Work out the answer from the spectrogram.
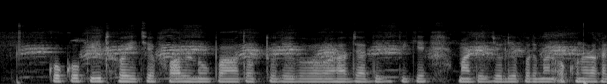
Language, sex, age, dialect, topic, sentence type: Bengali, male, 25-30, Western, agriculture, statement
